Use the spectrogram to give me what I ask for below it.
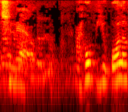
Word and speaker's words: Chanel: a and E L it's not channel it's Chanel coming up but the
